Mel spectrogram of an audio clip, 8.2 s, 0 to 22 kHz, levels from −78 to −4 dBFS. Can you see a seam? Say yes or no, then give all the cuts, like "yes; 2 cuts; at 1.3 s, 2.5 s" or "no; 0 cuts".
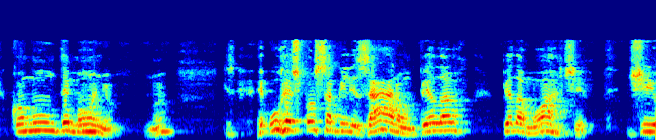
no; 0 cuts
